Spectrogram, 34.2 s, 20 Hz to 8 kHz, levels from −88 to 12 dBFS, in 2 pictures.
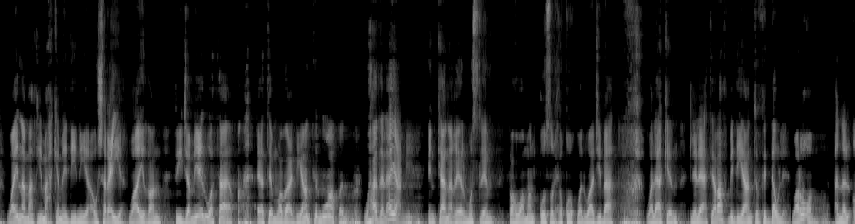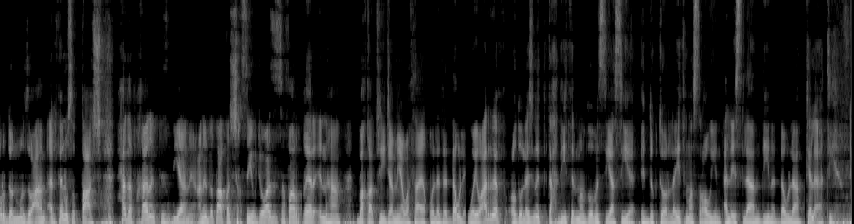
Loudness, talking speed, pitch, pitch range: -22 LUFS, 115 wpm, 125 Hz, 105-145 Hz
